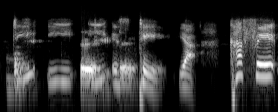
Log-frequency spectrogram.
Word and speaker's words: Tee: Oh, It's the same spelling, Kie. but it's not tea. T-E-A, it's T-E-E. Ich trinke Tea. tea. chai. Thai. Chai. Yeah. So ich trinke Tee. Tee. T-E-E is Hey.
